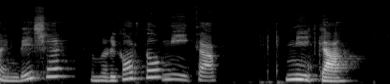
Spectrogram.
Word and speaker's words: Nica: lo ricordo Nica Nica Ah ok tipo Veronica o tipo Nica Nick la farfalla c'è una farfalla che si chiama Nika ma gli americani la chiameranno sicuramente come la chiameranno Nik tipo Nike come dicono nikee gli americani cioè di Nike Ma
